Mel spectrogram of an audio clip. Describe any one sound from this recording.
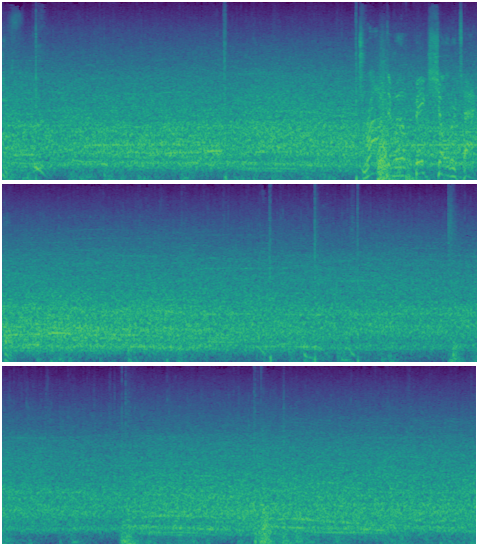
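A crowd cheers and roars steadily in a large arena.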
